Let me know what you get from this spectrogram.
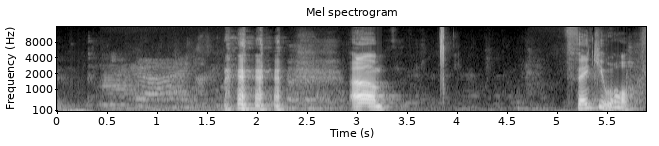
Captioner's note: chuckles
